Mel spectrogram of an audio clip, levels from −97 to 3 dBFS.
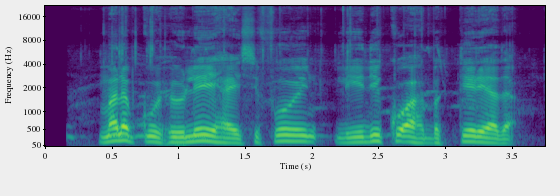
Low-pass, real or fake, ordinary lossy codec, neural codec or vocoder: none; real; none; none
